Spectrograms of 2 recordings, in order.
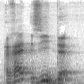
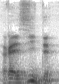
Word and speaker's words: réside: Réside. Et entre deux voyelles, on le prononce Z. Réside.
